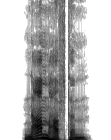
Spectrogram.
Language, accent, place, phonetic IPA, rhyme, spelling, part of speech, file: German, Germany, Berlin, [ˈnaːmhaftəm], -aːmhaftəm, namhaftem, adjective, De-namhaftem.ogg
- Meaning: strong dative masculine/neuter singular of namhaft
